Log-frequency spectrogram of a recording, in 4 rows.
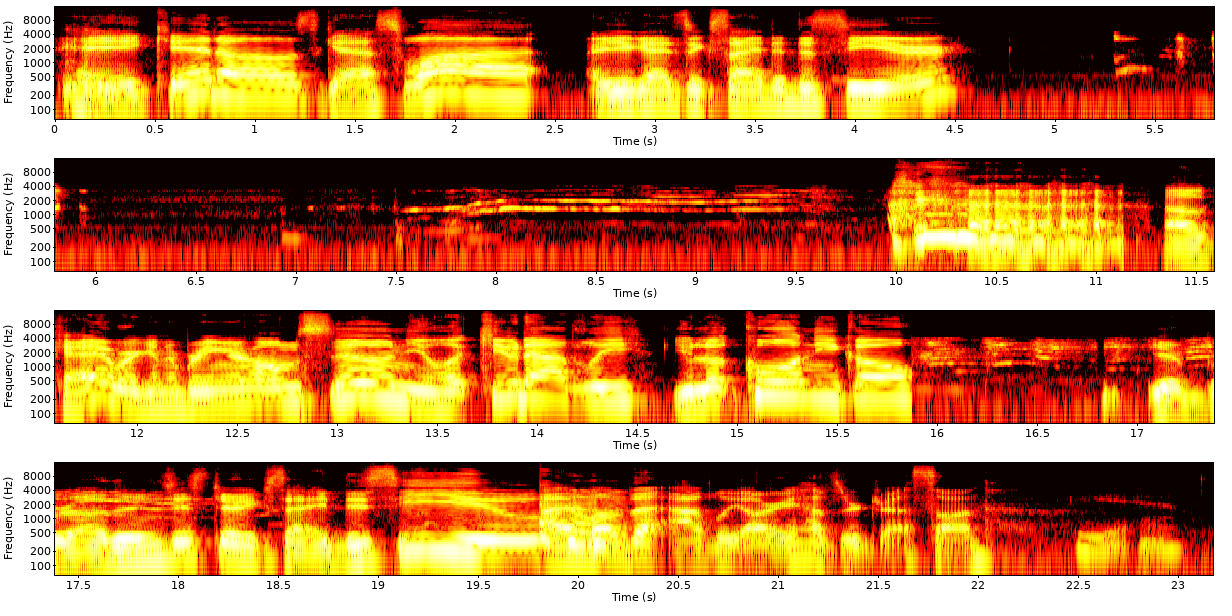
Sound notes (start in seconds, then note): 7.7 children Yelling; 10.0 laughter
